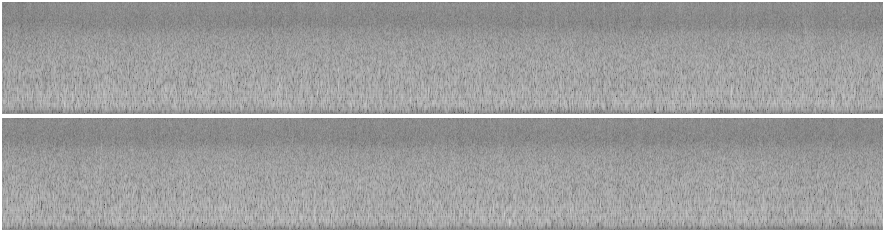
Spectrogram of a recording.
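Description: Waterfall: falling water rushing in a steady, even roar with no let-up.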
